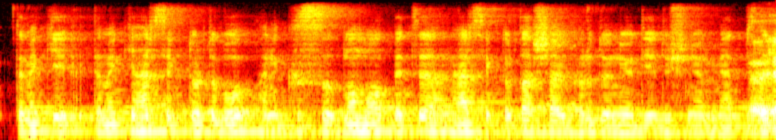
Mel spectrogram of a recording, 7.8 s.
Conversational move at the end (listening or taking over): listening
